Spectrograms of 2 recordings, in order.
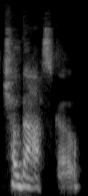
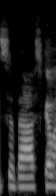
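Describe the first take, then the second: First: The name begins with a ch sound. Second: The name begins with an s sound. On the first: This is the original Italian pronunciation. "technically in Italian, it's" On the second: This is the family's usual pronunciation in English. "it's always been Savasco"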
